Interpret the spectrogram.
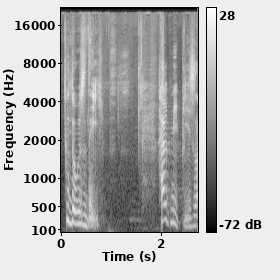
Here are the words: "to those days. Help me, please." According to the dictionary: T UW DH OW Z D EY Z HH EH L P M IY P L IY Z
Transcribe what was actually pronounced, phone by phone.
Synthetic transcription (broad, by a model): T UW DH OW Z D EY HH EH L P M IY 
